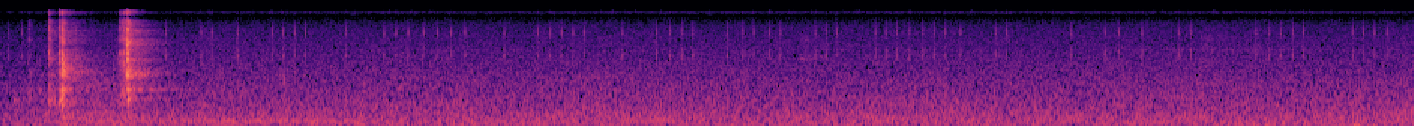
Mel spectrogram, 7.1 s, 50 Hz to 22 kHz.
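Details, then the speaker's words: 52-inch Kendal Lighting lit-housing ceiling fan on high speed, about 215–220 rpm: steady low hum, hiss and faint rhythmic ticking from loud bearings, which don't seem to affect rpm; oiling helped a little. "and as you might hear the bearings are quite loud on it surprisingly enough it actually does not seem to affect rpm"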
